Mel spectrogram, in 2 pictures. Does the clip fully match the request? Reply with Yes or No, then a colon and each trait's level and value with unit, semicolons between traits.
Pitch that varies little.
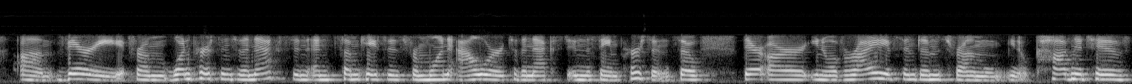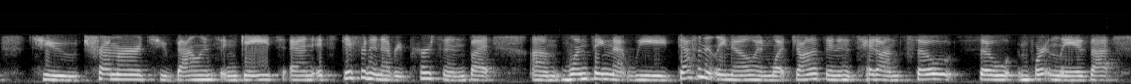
Yes: narrow, 2.3 semitones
